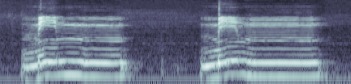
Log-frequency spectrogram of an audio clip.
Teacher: So after nun sakin, ba has come. So this nun sakin will be silent, and it will be taken over by meme, and the sound will be through the nose · I'm closing my mouth, and sound is coming through the nose for a sec. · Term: ghunna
